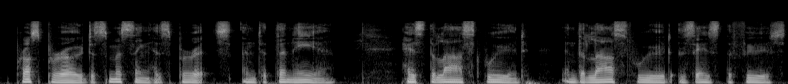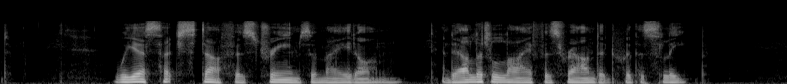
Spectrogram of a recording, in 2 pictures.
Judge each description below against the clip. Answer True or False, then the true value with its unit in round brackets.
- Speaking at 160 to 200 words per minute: False (140 wpm)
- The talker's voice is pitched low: True (100 Hz)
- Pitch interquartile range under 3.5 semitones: True (2.5 semitones)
